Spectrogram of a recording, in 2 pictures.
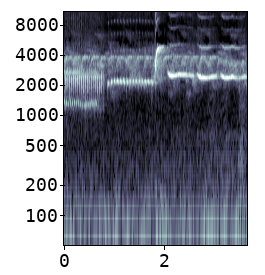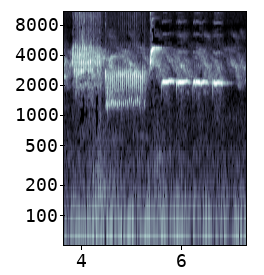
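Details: Canary singing in a training recording: alternating tours of buzzing rolls and long, clear whistled notes, broken by a short harsh burst and then more level whistles.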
